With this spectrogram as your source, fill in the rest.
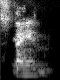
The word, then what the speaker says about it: Staunton: Did you just call the valley the town called Staunton? You know damn well these rednecks and hillbillies down there pronounce it Stanton.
